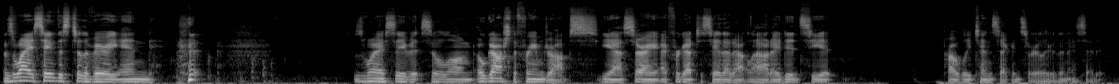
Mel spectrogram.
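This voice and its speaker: A man's voice: medium pitch, steady tone, a little fast, fairly bright tone, soft background music. A man who teaches, chatting casually while streaming game development, rambling, with dry sarcastic asides. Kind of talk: casual livestream chat.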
